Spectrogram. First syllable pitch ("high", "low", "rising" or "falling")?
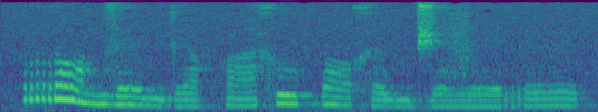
falling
